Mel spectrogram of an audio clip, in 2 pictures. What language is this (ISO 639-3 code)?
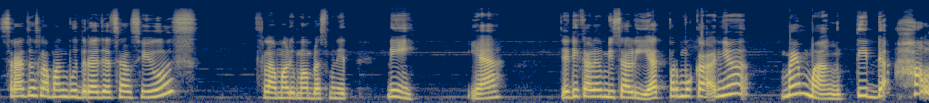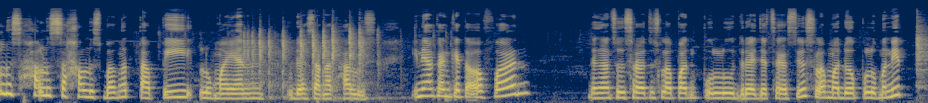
ind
